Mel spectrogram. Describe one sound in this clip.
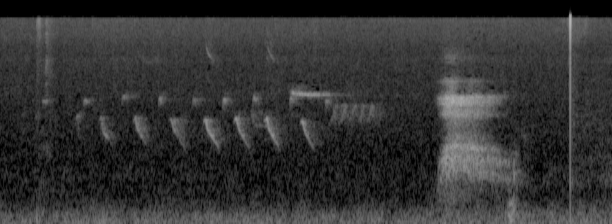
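An eagle gives high, thin chirping calls.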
